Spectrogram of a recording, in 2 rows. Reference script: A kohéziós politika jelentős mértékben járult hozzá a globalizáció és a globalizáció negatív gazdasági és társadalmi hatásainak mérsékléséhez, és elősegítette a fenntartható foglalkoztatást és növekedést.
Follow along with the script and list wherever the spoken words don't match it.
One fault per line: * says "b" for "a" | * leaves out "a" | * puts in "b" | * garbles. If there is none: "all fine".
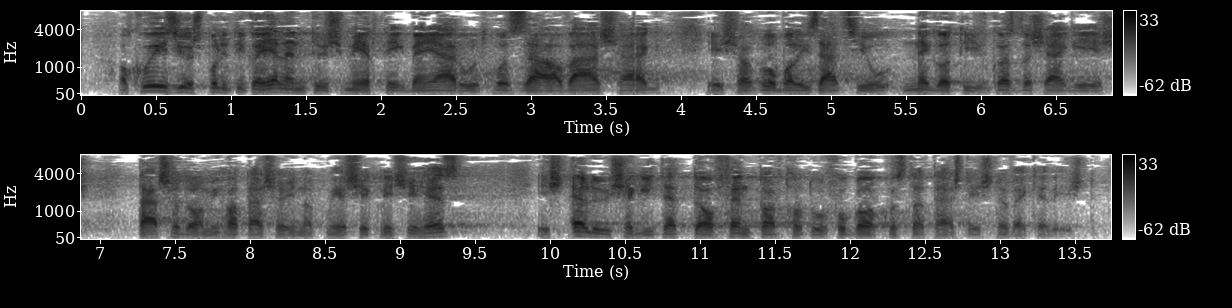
* says "válság" for "globalizáció"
